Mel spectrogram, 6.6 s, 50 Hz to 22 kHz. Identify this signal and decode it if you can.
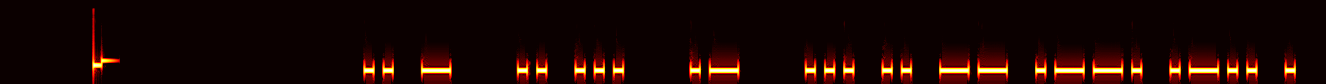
Morse code, heard as a keyed tone, about 25 wpm, 700 Hz. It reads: IT IS A SIMPLE
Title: Sentences from Top 1000 Words - Review Part 2 - 25wpm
